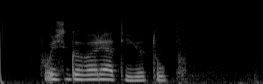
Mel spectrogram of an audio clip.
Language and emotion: Russian, neutral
